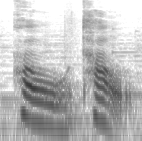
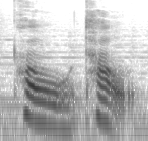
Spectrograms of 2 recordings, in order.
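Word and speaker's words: 葡萄: 포토우. 이것은 포도. 포토우. 포도. 포토우.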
